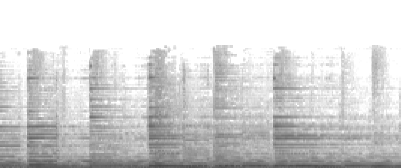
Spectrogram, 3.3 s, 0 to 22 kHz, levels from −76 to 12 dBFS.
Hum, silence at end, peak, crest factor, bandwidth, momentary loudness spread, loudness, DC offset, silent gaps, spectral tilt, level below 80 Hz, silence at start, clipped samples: none; 0 s; -2 dBFS; 16 dB; 16 kHz; 4 LU; -19 LUFS; under 0.1%; none; -5 dB/octave; -28 dBFS; 0 s; under 0.1%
